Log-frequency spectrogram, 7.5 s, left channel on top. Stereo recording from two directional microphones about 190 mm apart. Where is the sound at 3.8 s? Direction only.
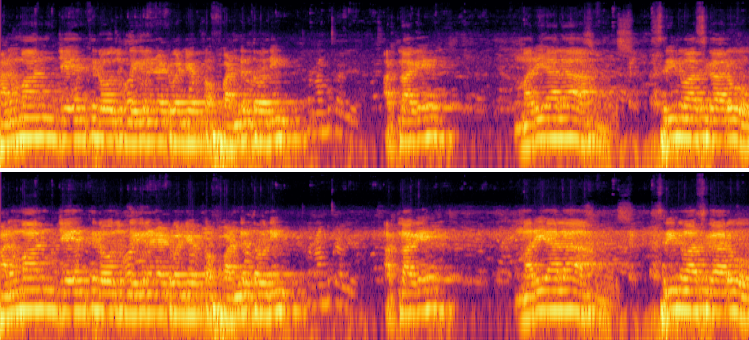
15° left (ahead or behind).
